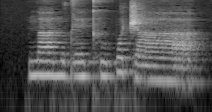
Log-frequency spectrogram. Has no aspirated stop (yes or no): no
